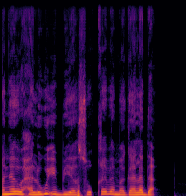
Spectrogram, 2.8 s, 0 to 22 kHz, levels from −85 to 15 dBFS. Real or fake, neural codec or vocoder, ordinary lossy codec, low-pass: fake; vocoder, 44.1 kHz, 128 mel bands every 256 samples, BigVGAN v2; none; none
